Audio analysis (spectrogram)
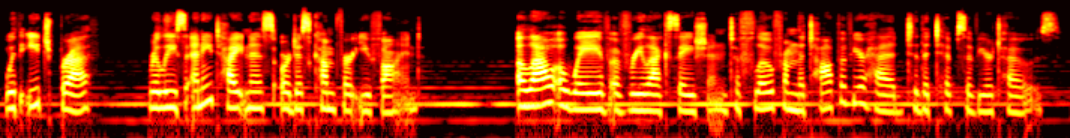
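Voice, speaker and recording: Calm woman guiding meditation over music. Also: mid-range voice. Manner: gentle, calm, measured instructions with soothing delivery. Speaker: meditation guide. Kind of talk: guided meditation narration, scripted.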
